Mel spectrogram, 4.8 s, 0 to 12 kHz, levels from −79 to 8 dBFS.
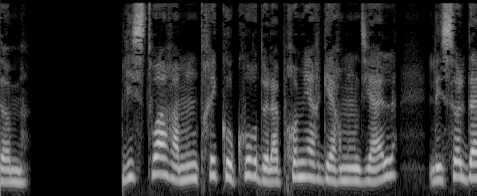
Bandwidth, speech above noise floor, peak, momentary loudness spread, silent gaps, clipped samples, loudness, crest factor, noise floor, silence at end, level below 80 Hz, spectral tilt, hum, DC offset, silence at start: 12 kHz; over 70 dB; -4 dBFS; 9 LU; 0.45-1.18 s; under 0.1%; -20 LUFS; 16 dB; under -90 dBFS; 0 s; -68 dBFS; -4 dB/octave; none; under 0.1%; 0 s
